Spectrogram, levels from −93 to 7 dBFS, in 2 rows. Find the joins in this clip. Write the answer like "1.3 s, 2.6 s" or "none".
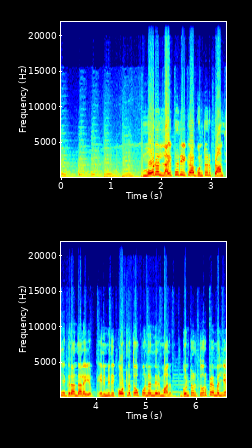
1.6 s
